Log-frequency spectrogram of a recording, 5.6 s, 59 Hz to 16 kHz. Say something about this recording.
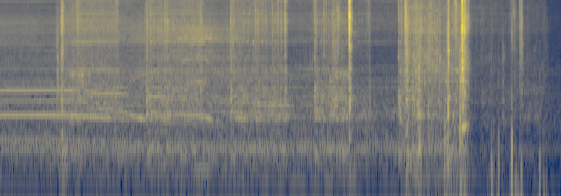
DVW500 unthreading tape into the cassette, ejecting cassette.
The end sounds a bit rough as the mics were pushed out of the enclosure by the ejecting cassette... :-)
This sample is part of a set featuring the interior of a Sony DVW500 digital video tape recorder with a tape loaded and performing various playback operations.
Recorded with a pair of Soundman OKMII mics inserted into the unit via the cassette-slot.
